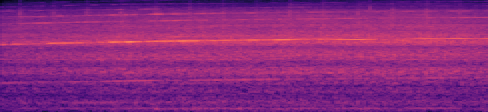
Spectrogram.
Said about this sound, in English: A plane owned by the National Aeronautics and Space Administration, or NASA, prepares for takeoff from Truax Field in Madison. It's heading for high above Lake Michigan near Sheboygan.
